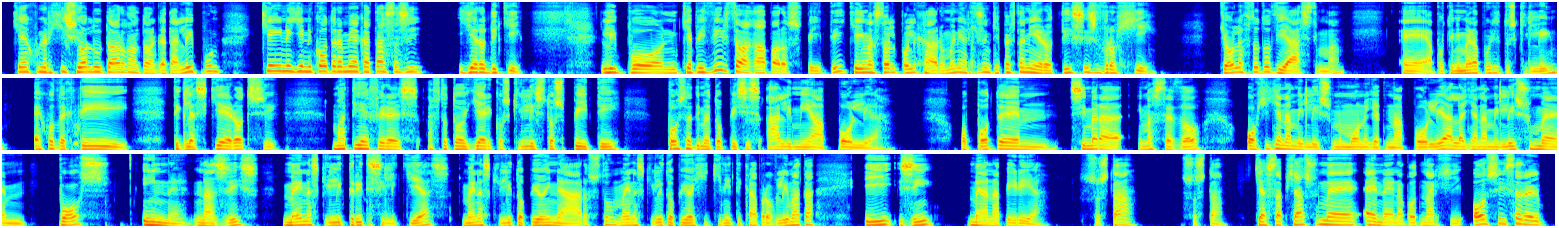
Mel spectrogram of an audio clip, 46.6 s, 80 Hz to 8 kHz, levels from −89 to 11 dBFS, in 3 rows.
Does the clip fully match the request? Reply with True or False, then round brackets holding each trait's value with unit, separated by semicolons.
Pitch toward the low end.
True (130 Hz)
